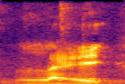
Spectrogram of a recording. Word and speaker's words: 你: And similarly, when native speakers say 你, they usually put an L sound and they will usually say 你, which is why a lot of people mistakenly spell this out as L-E-I instead of N-E-I.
